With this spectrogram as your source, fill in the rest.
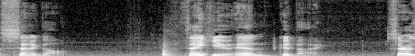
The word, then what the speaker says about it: Senegal: didn't know I sangawa yeah Senegal Senegal you mispronounced it it's not sengales Senegal thank you and goodbye Sarah's gonna take over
